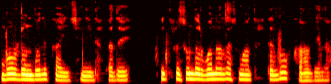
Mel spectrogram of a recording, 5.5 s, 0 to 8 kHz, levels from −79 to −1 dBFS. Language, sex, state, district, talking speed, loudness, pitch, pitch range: Halbi, male, Chhattisgarh, Bastar, 150 wpm, -18 LUFS, 170 Hz, 145-185 Hz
